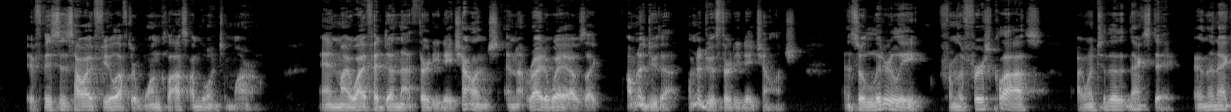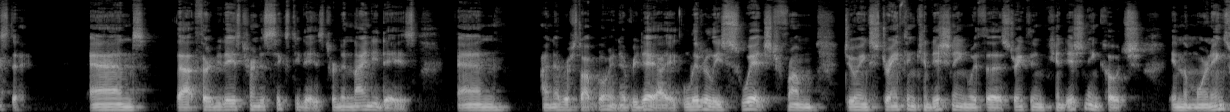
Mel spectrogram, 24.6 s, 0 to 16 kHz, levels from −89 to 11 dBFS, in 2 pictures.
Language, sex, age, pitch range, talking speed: English, male, 30-49, 85-100 Hz, 220 wpm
